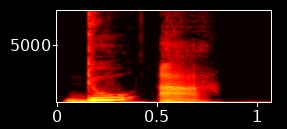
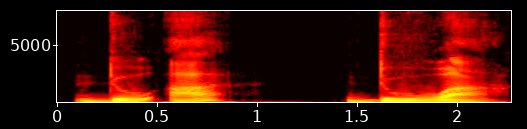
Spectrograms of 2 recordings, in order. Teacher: But we don't pronounce it as do-a. We pronounce it as dua. So there's an imaginary W there.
